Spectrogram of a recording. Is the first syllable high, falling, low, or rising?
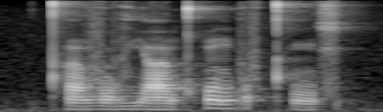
low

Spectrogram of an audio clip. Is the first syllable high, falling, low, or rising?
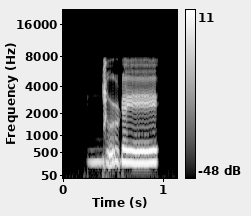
high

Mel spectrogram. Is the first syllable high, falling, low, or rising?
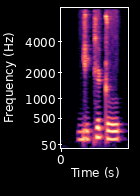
low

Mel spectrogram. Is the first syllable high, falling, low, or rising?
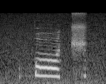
falling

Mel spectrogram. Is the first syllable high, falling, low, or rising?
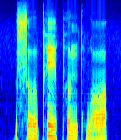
rising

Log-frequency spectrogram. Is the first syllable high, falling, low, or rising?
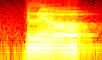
low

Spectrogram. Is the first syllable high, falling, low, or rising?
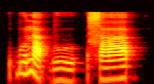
rising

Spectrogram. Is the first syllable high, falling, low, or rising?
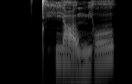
low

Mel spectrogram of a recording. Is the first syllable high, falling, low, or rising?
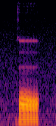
low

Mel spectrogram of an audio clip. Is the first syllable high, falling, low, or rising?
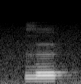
high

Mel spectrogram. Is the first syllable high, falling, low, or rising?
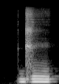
high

